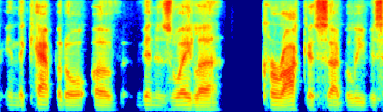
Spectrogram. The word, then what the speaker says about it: Caracas: But multiple explosions there in the capital of Venezuela, Caracas, I believe is how you say that, isn't it, Ronnie? yes, Caracas, I believe.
